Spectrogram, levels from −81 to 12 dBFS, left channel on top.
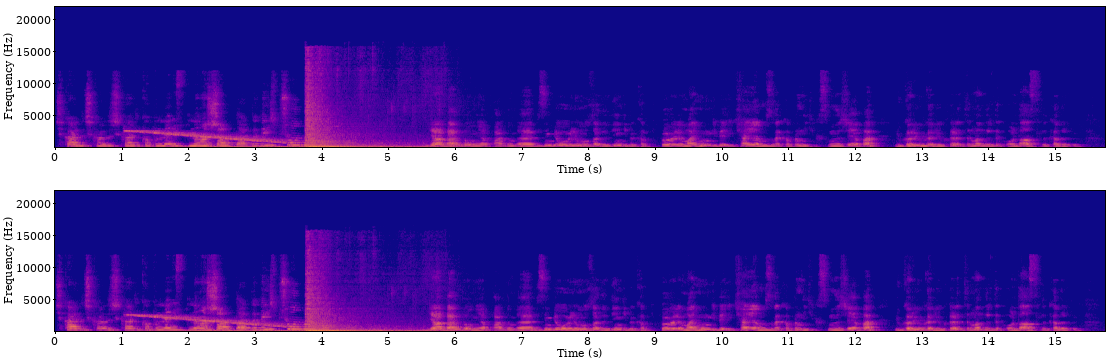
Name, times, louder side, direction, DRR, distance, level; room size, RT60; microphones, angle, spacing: voice 1, 0.0-4.2 12.7-13.1, equal, 30° right, -5 dB, 1.0 m, -33 dB
sound 1, 1.0-6.7, equal, 30° left, 0.8 m, -28 dB
voice 2, 5.5-11.3 11.6-12.3 12.6-15.2, right 2 dB, 70° right, -2 dB, 0.9 m, -34 dB
2.4 x 2.3 x 3.0 m, 0.36 s
head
